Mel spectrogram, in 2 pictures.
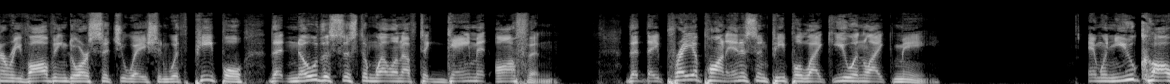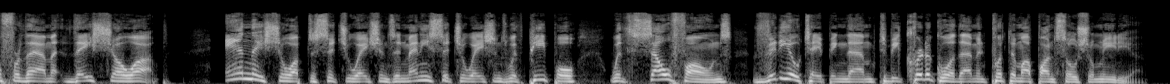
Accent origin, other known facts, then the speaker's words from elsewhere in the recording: Phoenix, Arizona, United States; Again, I'm from Phoenix, Arizona, and everything for me has got to be loaded with common sense.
